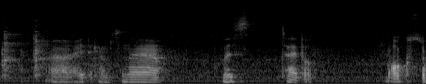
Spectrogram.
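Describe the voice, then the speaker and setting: At a very slow pace, a man talks in a medium pitch over noticeable background noise. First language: Russian. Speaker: airsoft hobbyist. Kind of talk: product tutorial. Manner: halting, many fillers.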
